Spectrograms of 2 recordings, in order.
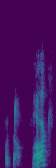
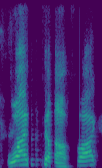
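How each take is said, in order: First: Soft, higher-pitched baffled question; hushed disbelief. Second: Slow, loud, high-pitched indignation; outraged disbelief. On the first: Man hearing a blast near his lab, softly baffled. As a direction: re-enact puzzled disbelief under your breath. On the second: Owner seeing cops battering his lab, loudly incredulous. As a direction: stretch it out in mock outrage. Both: Retold or imitated.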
